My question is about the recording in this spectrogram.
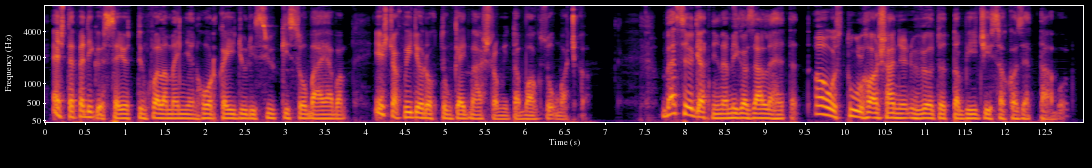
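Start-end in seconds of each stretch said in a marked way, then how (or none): none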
